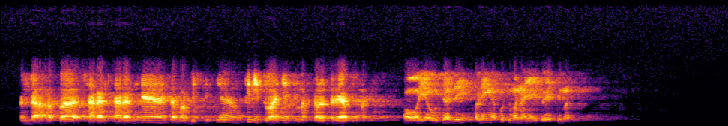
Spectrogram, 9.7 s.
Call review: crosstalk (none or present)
none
